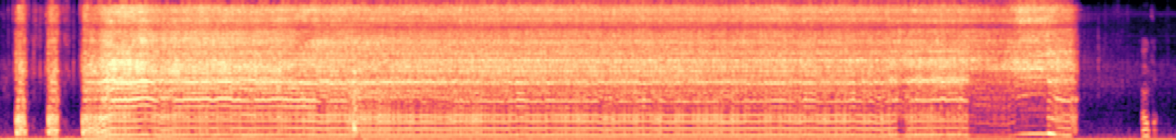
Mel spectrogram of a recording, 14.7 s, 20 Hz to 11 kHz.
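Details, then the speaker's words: Traxxas T-Maxx classic 2.5 nitro RC truck, restored, pull start, throttle return spring missing as exhaust pipe blocks it: tiny engine screams at steady high revs for ten seconds without dropping; owner also suspects an air leak. "Damn, okay, I don't have a throttle return spring on there. I didn't realize how important that was until just"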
